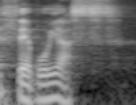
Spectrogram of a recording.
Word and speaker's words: cebollas: de un kilo de cebollas. 자, 이제 여기 있는 것도 이제 세라고 읽으면 돼요. 그 세타하고 똑같이 읽으면 돼요. 중남미식은 시오시고 그 스페인식은 세타로 읽으면 되는데 세보야 양파란 뜻이고 어쨌든 철자 맞습니다.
